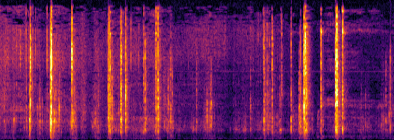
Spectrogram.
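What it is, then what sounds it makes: Resin pebbles clicking together. Fingertips dig into a pile of small, smooth, solid glow-in-the-dark resin garden pebbles in a black container and move them around. The pebbles knock together in a quick, irregular run of bright, dry clicks and rattles. Each click dies away almost instantly, with no low rumble underneath.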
